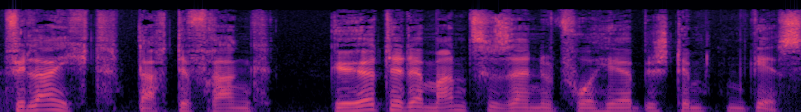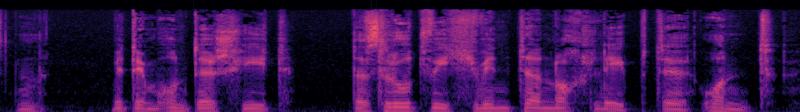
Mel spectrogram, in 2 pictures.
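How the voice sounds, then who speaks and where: A man's voice: medium pitch, a little slow, no room sound, lightly acted. A male actor as the sober, reflective narrator of a crime radio drama, reading literary third-person prose. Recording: loud music under the voice. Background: music.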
